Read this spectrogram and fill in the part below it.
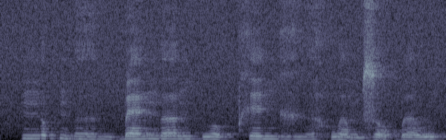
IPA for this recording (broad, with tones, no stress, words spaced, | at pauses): ŋə˦˥p̚ŋə̤ː˨˩ŋɓɛ˨˦ ŋəː˧ŋkwo˨˩p̚xe˧ŋ ɣɨ̤˨˩ə̯hwə˧˩m zo̰˧˨ɓə˨˦w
